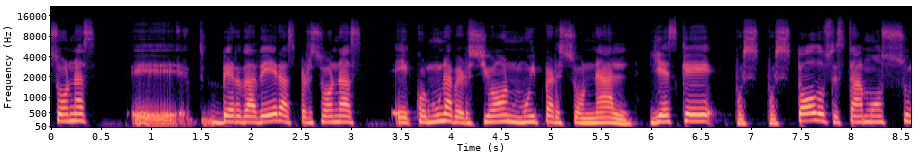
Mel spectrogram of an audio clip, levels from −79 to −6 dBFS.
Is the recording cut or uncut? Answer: cut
